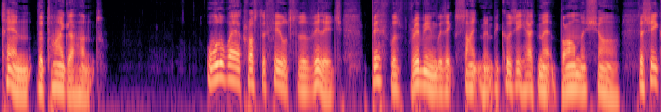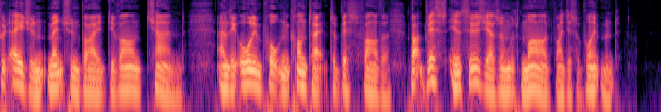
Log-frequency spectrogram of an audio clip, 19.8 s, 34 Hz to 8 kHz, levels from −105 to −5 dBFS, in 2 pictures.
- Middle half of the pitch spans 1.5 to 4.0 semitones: No, average, 5.0 semitones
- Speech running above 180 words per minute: No, average, 140 wpm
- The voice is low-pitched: Yes, low, 105 Hz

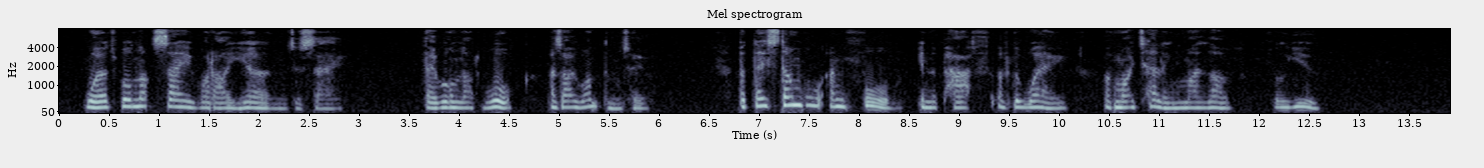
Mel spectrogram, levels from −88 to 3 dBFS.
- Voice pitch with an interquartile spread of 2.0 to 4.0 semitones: Yes, average, 3.1 semitones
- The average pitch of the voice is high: Yes, high, 205 Hz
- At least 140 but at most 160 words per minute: Yes, average, 155 wpm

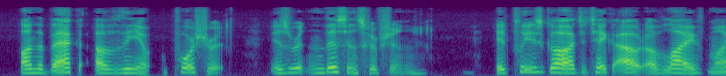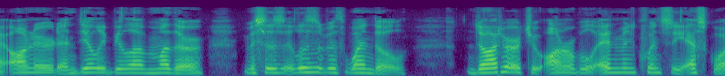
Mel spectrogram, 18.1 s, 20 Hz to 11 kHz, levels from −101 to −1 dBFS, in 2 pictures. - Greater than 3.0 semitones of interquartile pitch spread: No, narrow, 2.5 semitones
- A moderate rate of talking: No, slow, 110 wpm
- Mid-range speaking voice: Yes, medium, 175 Hz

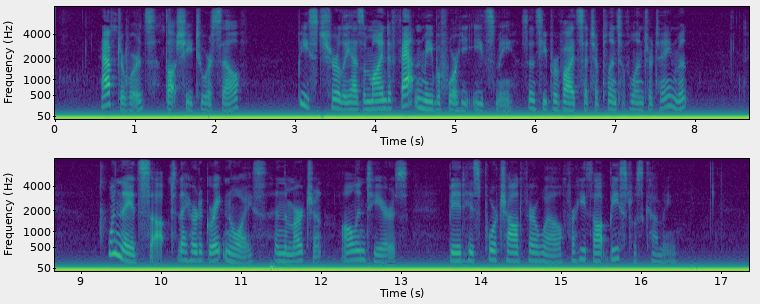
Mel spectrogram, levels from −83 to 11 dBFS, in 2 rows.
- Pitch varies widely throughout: No, average, 3.3 semitones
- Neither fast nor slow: Yes, average, 175 wpm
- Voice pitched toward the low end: No, medium, 175 Hz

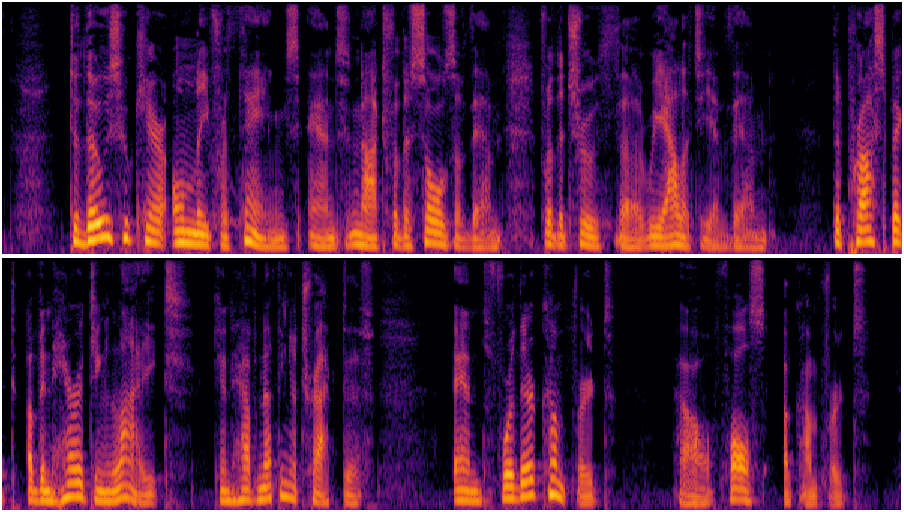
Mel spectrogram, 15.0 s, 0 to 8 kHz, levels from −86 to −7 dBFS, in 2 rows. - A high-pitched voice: No, low, 115 Hz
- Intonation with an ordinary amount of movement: No, wide, 6.7 semitones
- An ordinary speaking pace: Yes, average, 150 wpm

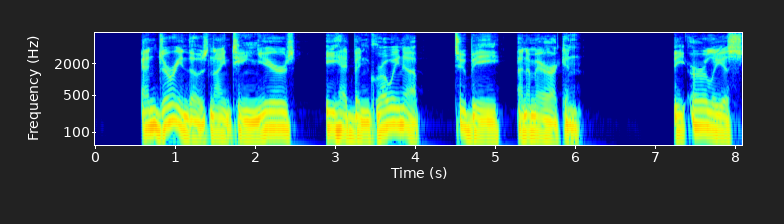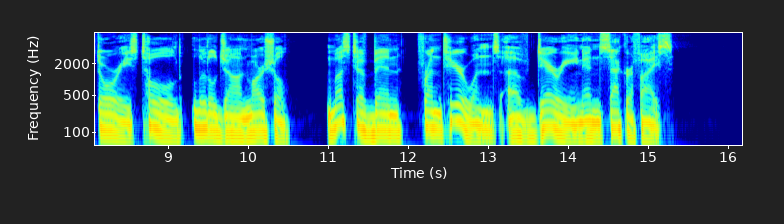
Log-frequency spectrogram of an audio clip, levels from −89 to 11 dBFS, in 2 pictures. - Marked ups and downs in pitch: Yes, wide, 5.7 semitones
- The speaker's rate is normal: No, slow, 110 wpm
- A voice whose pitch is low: Yes, low, 105 Hz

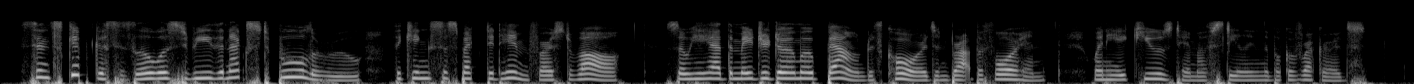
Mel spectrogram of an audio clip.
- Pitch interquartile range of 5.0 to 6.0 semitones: Yes, wide, 5.5 semitones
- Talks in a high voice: Yes, high, 240 Hz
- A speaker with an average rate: Yes, average, 160 wpm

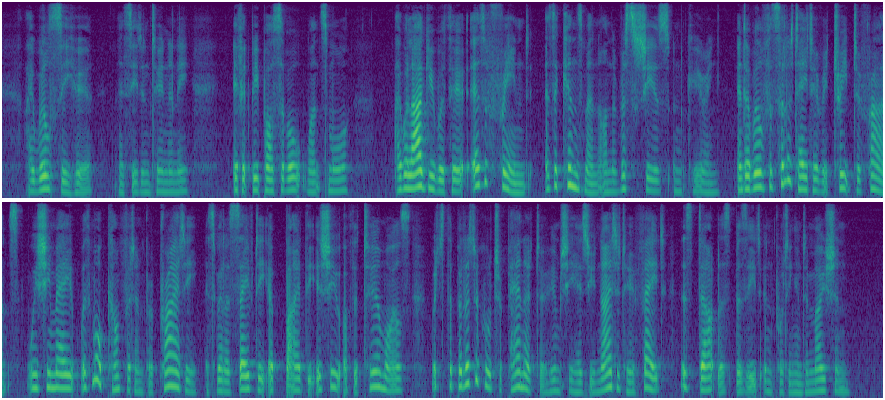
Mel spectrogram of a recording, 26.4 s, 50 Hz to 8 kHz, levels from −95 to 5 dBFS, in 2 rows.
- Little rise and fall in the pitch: No, average, 5.3 semitones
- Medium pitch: Yes, medium, 180 Hz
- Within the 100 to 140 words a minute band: No, average, 170 wpm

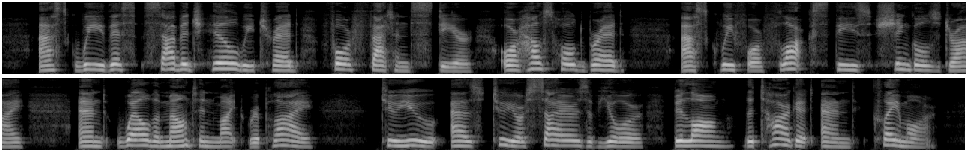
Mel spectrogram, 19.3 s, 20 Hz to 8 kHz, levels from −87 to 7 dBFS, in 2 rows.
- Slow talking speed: Yes, slow, 120 wpm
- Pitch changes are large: No, average, 3.1 semitones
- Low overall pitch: No, high, 200 Hz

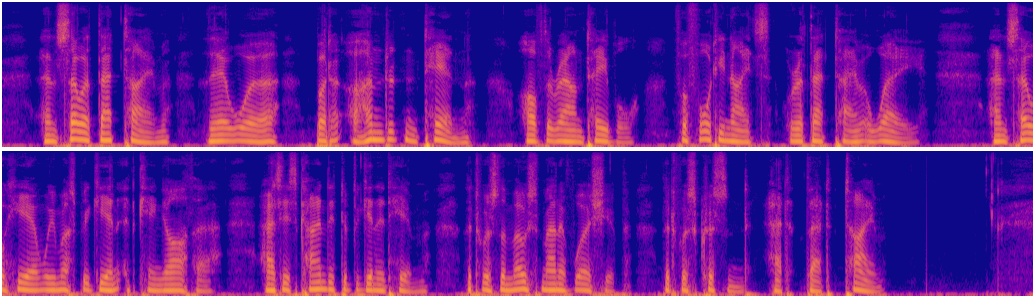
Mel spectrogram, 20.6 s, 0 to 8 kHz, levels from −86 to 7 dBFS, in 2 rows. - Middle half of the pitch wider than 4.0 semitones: No, average, 3.4 semitones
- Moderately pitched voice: No, low, 125 Hz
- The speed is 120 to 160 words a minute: Yes, average, 150 wpm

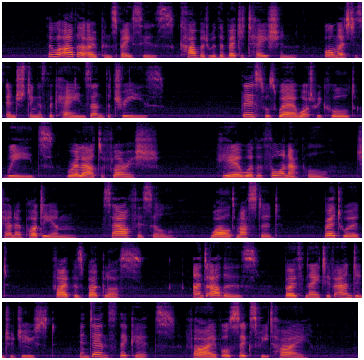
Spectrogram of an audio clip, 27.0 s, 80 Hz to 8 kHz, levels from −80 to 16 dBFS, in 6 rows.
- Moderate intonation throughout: Yes, average, 3.3 semitones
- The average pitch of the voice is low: No, high, 220 Hz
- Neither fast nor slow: No, slow, 125 wpm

